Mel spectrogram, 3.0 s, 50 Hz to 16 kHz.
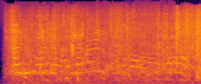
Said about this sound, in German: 35 Grad und zur Abkühlung einen Sprung in den Pool.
